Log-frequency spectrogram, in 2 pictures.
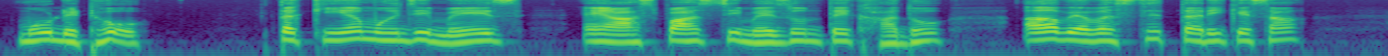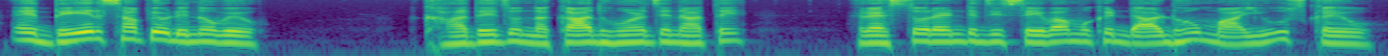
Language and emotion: Sindhi, sad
